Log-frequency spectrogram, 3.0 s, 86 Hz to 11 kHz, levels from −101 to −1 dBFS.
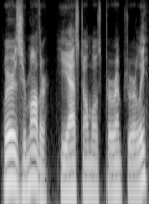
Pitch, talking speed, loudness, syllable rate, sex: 120 Hz, 160 wpm, -21 LUFS, 5.8 syllables/s, male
